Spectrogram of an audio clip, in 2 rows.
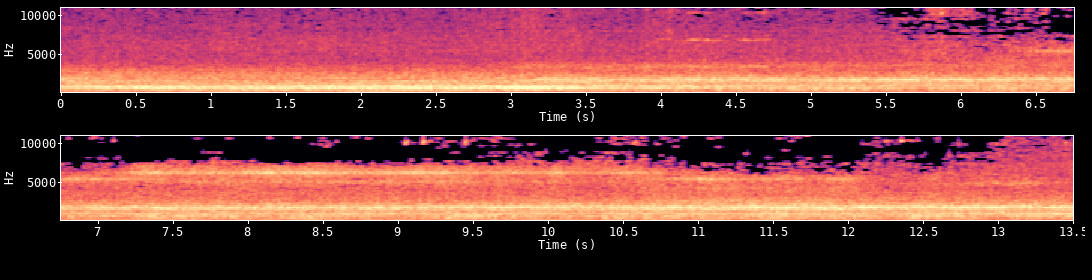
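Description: Tsukuba Express TX-1000 series electric train running between stations, heard from inside the car: a steady rumble of wheels on rail with faint steady tones on top. A thin high tone comes in about six seconds in.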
